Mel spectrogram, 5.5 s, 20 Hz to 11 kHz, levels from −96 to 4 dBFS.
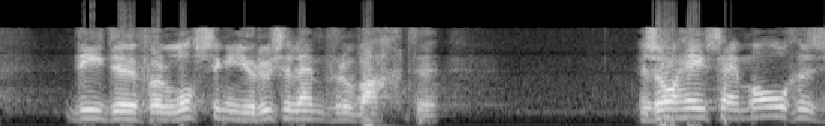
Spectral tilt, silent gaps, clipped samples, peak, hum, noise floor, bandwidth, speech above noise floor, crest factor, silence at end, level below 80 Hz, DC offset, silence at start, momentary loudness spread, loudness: -4.5 dB/octave; none; 0.5%; 0 dBFS; none; -56 dBFS; 11 kHz; 44 dB; 14 dB; 0 s; -50 dBFS; under 0.1%; 0.5 s; 14 LU; -11 LUFS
